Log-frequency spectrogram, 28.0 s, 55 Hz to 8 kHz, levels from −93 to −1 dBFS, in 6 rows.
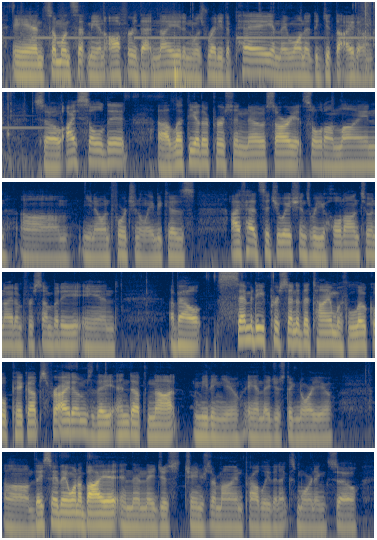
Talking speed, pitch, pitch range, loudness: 200 wpm, 115 Hz, 105-125 Hz, -32 LUFS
